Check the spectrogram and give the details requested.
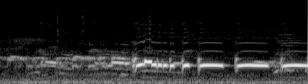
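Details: Zebra dove coo, head shaking as it calls: a rapid trill of low pulses settling into several long, steady, mellow notes in a row.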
